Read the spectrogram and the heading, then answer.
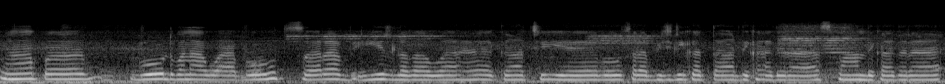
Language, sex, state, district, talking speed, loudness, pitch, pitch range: Maithili, female, Bihar, Supaul, 185 wpm, -23 LUFS, 215 Hz, 210-225 Hz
